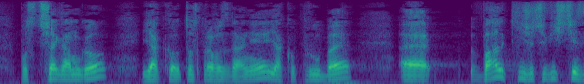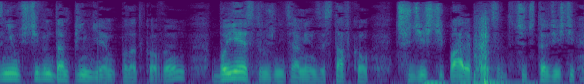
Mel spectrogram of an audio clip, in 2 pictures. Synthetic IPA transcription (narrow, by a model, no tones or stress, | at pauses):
pɔstʂɛɡamɡɔjakʰɔt̪ɔspɾavɔzd̪aɲɛjakɔpɾubɛ | valkʲiʐɛt͡ʂɘvʲiɕt͡ɕɛzɲɛut͡ʂt͡ɕivɘmd̪ampʲiŋɡʲɛmpɔd̪at̪kɔ̰vɘmbɔjɛst̪ɾuʐɲit̪samʲjɛnd̪zɘst̪afkɔ̃w̃tʂɘd͡ʑeɕt͡ɕipaɾɛpɾɔt̪sɛnt̪t͡ʂɘt͡ʂt̪ɛɾd͡ʑeɕt͡ɕi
